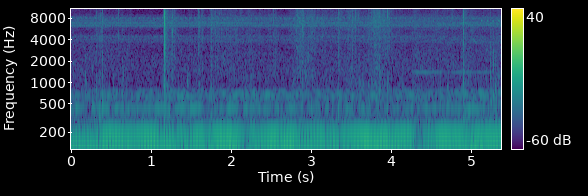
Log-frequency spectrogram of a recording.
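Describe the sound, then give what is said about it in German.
Soft, squelching footsteps of the Flick on moss soaked with rain water, a handful of irregular squishy steps over a steady low hum, with no voices. “Und wenn der Flick drauf steht, gibt es ein kleines Geräusch. Ein bisschen, wie wenn der Boden ganz genüsslich würde schmatzen”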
